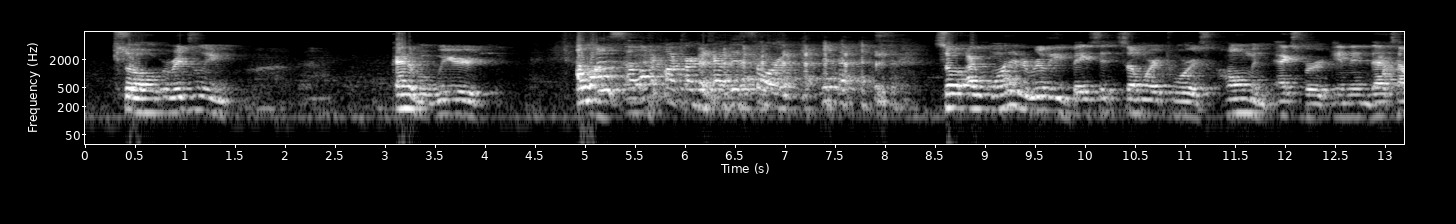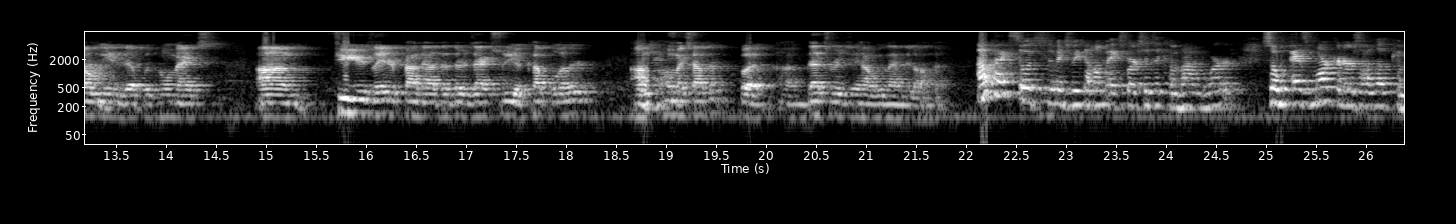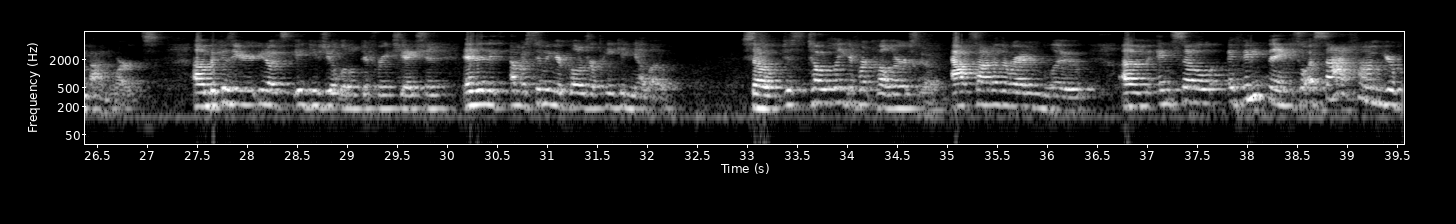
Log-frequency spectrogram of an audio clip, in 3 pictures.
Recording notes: on location in Austin, TX for ServiceTitan's Marketing for the Trades Summit!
